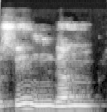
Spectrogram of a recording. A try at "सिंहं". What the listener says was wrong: सिंहन हो गया, घा नहीं है, हा ही है।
